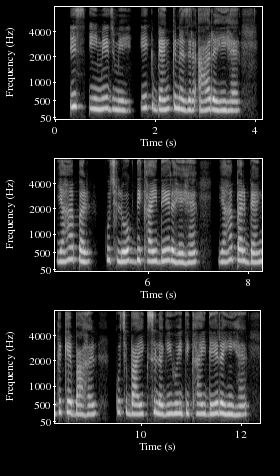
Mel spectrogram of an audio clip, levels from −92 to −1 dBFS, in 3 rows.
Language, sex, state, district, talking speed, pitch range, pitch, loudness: Hindi, female, Bihar, Madhepura, 145 wpm, 250-285 Hz, 265 Hz, -26 LUFS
